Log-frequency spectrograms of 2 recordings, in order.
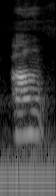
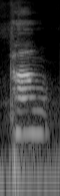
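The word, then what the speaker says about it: パン: 파가 들어가는 일본어 단어는요 방, 발음이 비슷하죠? 빵이라는 뜻입니다. 같이 읽어볼게요. 방, 방.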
